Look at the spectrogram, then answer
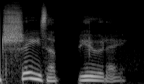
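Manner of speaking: clumsy, badly done Australian accent. Quoting Steve Irwin after a gasp: bad Steve Irwin impression. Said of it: "To quote the great Steve Irwin".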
